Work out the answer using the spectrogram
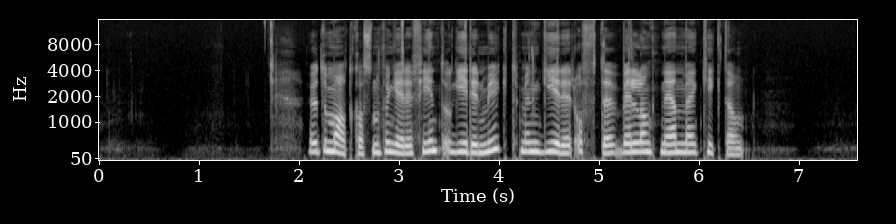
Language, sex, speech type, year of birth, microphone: Norwegian, female, read, 1972, Sennheiser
